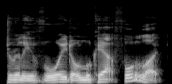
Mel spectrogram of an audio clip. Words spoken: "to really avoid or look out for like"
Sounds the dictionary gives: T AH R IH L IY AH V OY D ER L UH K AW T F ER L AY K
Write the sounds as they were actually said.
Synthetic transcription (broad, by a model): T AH R IH L IY AH V OY D ER L UH K AW T F ER L AY K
